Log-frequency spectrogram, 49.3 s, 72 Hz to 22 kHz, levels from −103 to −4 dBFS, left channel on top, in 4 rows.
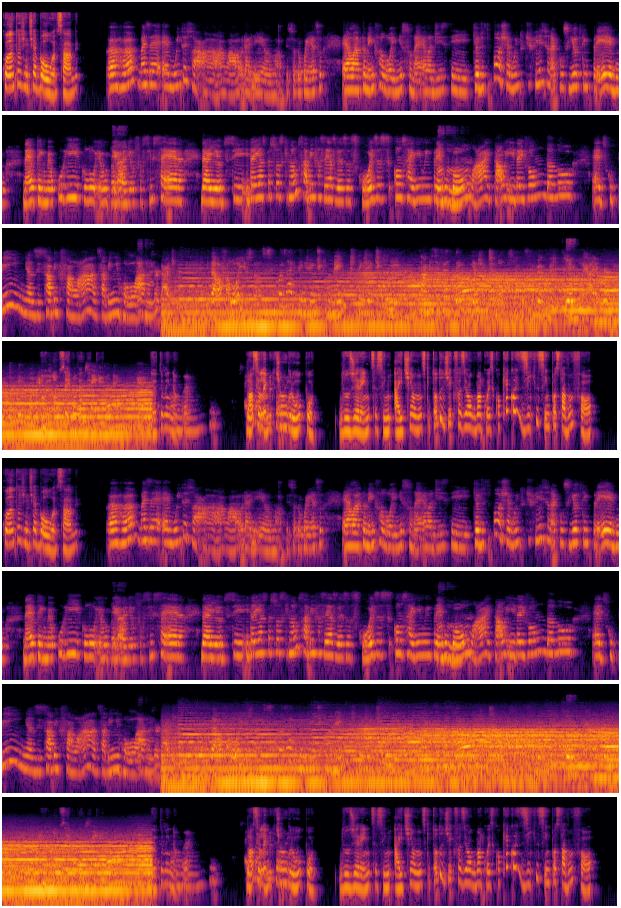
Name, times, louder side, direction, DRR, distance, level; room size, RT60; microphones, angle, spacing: voice 1, 0.0-1.5 14.5-14.9 21.0-21.7 27.4-27.8 35.9-36.2 37.8-39.1 40.0-40.6 41.9-43.2 43.8-48.8, left 5 dB, 40° left, 0.4 m, -33 dB
voice 2, 2.1-15.0 15.3-23.8 24.1-39.4 39.7-39.9 40.4-41.3 41.9-42.8, left 2 dB, 60° left, 1.4 m, -34 dB
sound 1, 27.8-40.0, right 3 dB, 60° right, 0.7 m, -25 dB
8.5 x 4.5 x 2.7 m
head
